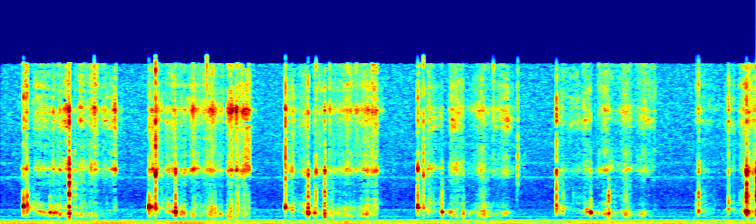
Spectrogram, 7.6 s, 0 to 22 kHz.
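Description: A small, hollow pink plastic lipstick tube with its cylindrical cap closed is held in one hand close up and tapped and clicked with long white-tipped acrylic nails. Crisp, dry little clicks and scraping taps come in uneven bursts, each dying away almost instantly. They ring with a bright plastic tone around 1.2 kHz over a steady low hum.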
